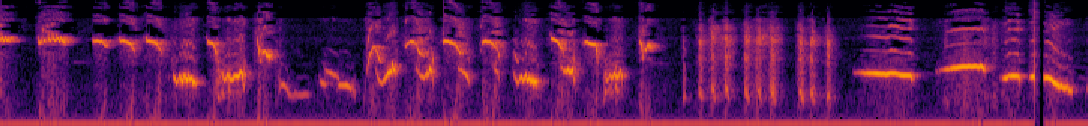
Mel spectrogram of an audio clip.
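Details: Wild white-rumped shama in forest, a female calling the male; a loud, rapid, varied medley of sharp whistled and buzzy notes, falling slurs and rattling bursts, ending in clear sliding whistles.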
